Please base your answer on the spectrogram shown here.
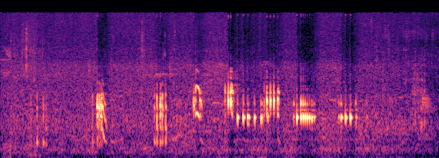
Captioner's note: croaking sound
